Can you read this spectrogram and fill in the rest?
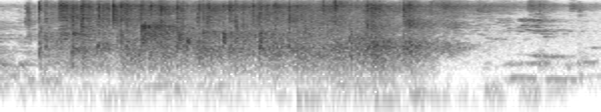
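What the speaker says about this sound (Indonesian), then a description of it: "Tepuk tangan dulu" Group of people clapping hands together in a classroom or school setting, a dense, loud burst of applause lasting several seconds before fading, with faint voices underneath.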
